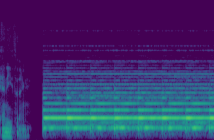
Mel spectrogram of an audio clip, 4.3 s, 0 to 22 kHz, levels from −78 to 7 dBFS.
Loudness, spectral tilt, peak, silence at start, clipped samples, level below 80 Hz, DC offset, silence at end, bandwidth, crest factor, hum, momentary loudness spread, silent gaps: -20 LUFS; -6.5 dB/octave; -8 dBFS; 0.05 s; under 0.1%; -52 dBFS; under 0.1%; 0 s; 7 kHz; 12 dB; none; 5 LU; none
